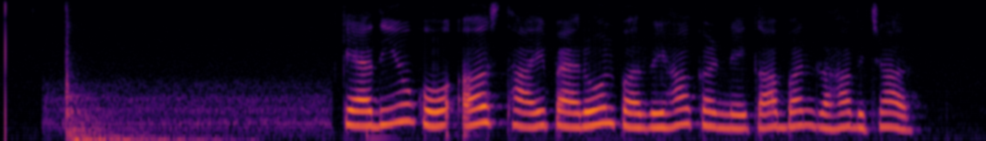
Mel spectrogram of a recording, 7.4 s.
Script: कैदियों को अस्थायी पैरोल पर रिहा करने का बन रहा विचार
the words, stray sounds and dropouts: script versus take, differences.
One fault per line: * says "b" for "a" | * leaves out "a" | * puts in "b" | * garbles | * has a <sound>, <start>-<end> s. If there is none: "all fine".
* has a thud, 0.5-2.0 s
